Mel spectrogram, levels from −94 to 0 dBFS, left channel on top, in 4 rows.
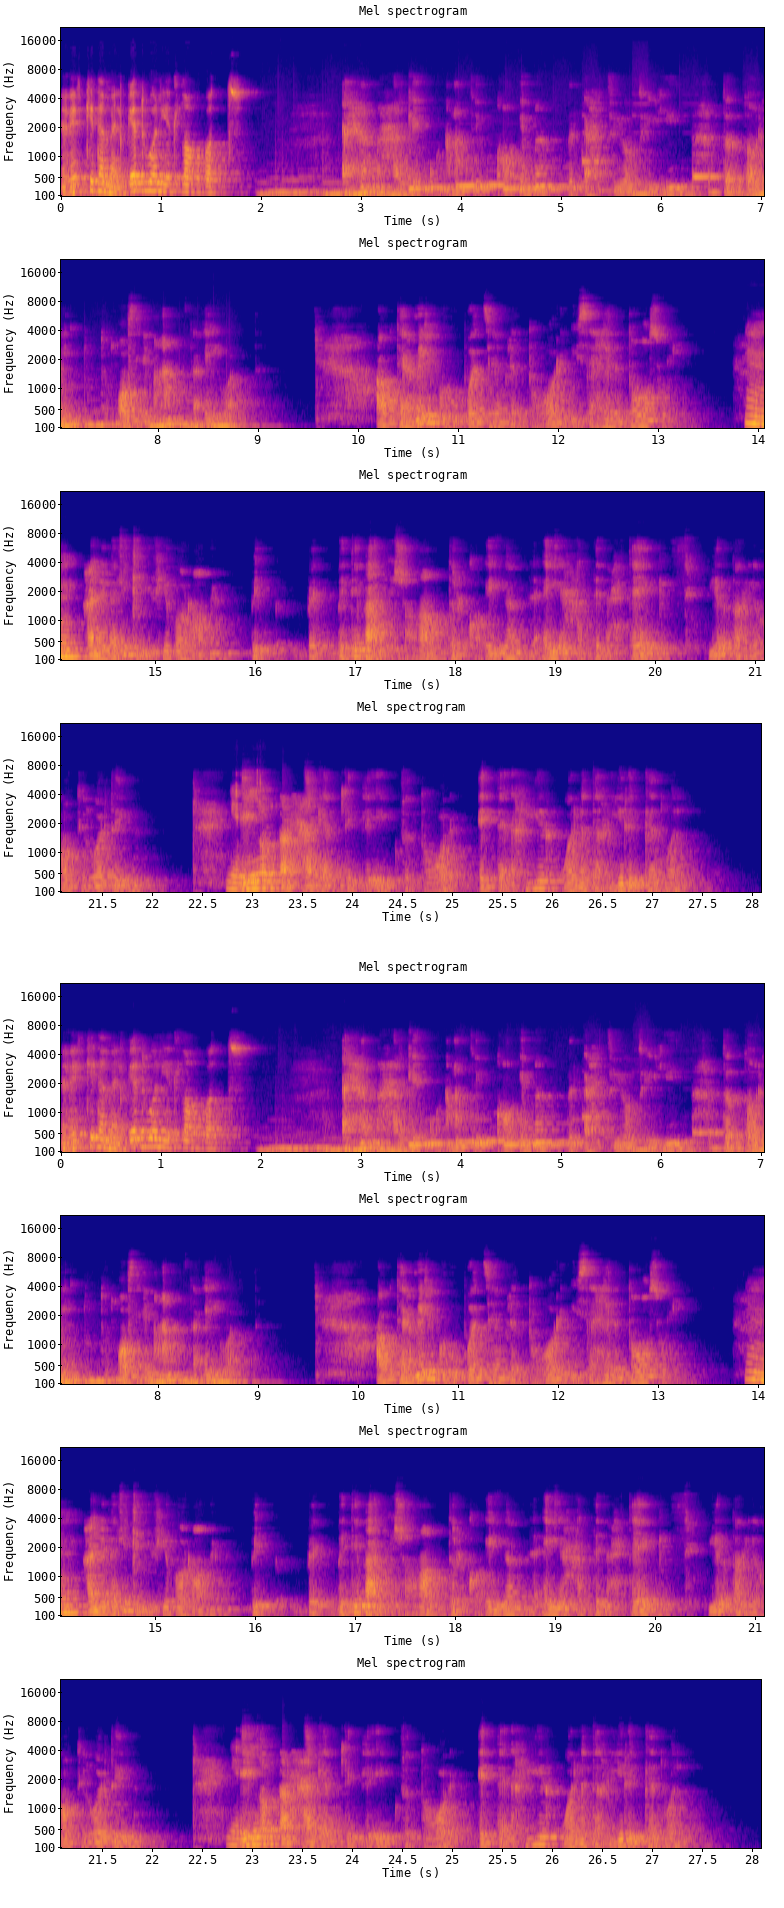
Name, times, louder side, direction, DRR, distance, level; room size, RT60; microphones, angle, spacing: voice 1, 0.0-1.8 13.9-14.2 22.7-23.2, left 3 dB, 50° left, 6 dB, 0.4 m, -23 dB
sound 1, 1.9-8.8, left 1 dB, 90° left, 0.7 m, -32 dB
voice 2, 2.4-7.1 7.6-8.7 9.6-13.0 13.8-14.0 14.3-15.6 15.9-16.0 16.4-20.0 20.2-21.8 22.4-25.0 25.3-27.3, right 1 dB, ahead, -1 dB, 0.7 m, -31 dB
3.9 x 2.1 x 3.8 m, 0.75 s
head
